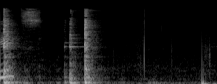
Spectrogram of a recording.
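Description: Cooking pot set down on a gas stove's burner: a knock at the start, then two sharp clanks close together a little under a second in, followed by a few faint ticks.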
